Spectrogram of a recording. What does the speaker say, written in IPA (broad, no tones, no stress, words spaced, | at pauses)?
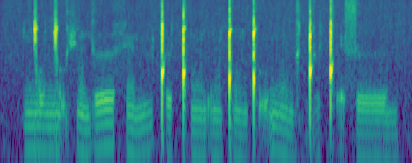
ŋ͡ǀoŋ͡ǀo̰çõ jəː hɛ̃mʉǃə ǃʰõ rõǃõǃʼo̰ŋlõ ɡə̰ɡ͡ǃəǃʼɛ̰ səːm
